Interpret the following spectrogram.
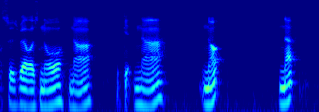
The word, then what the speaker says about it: naa: And in the northeast, what they tend to do for the ah sound is put a double A. So in the northeast, you'll want to spell it like that. Nah.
